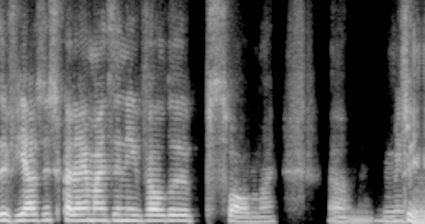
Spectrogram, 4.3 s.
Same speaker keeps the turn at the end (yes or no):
no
